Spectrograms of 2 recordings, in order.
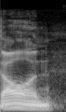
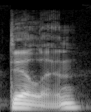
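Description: First: The name is said in a Pittsburgh accent. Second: The name is said in a plain accent.

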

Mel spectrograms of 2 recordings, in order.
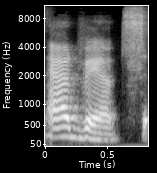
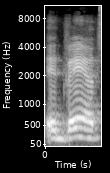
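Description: First: It is said unlike the everyday word advance. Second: It is said like the everyday word advance. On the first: This is how locals say the town name. The speaker calls it right. "pronounced advance" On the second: This follows the spelling, and locals mock it. The speaker calls it wrong. "if you pronounce it advance, people are really mean to you about it"

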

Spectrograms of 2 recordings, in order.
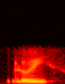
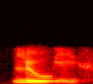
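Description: First: Spanish pronunciation, without the English stress on U. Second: English pronunciation, with the stress on the U. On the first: "and Spanish is just Luis" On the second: "you being a speaker, English speaker, it'll be Luis. There's an emphasis on the U"

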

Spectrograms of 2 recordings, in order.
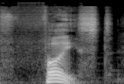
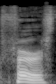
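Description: First: The vowel is an 'oi'-like sound. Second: The vowel is a plain 'er' sound. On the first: "they say the feist" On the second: "instead of somebody saying first"

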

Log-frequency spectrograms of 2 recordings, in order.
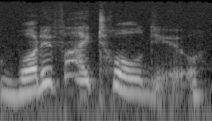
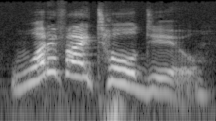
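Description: First: The voice is deliberately lowered and deep. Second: The voice is at its normal pitch. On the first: The speaker calls it right. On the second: The speaker calls it wrong.

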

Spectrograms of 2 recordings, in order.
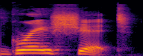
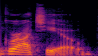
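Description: First: The name is said with two syllables. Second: The name is said with three syllables. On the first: The speaker calls it right. "Nope. No lie. It's gray shit" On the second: The speaker calls it wrong. "I'm going to say Gratio"

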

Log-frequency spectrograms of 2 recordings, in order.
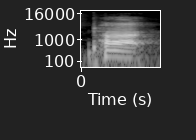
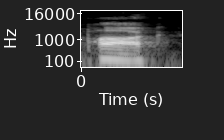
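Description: First: The name has the American pronunciation. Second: The name has the hometown crowd's local pronunciation. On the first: "in America, it's very clearly they're like this Pac" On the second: "not Pac"

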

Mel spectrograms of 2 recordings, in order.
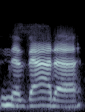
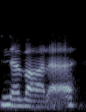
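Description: First: The name is said the way locals say it. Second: The name is said the way outsiders say it. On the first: The speaker calls it right. "it is Nevada" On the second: The speaker calls it wrong. "not Nevada"

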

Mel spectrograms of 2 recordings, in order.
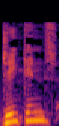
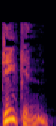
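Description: First: The name ends with a final s sound. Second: The name ends without a final s sound. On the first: This is the name's actual form. The speaker calls it right. "it's pronounced Dinkins" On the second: This is how someone else said the name. The speaker calls it wrong. "I think that's the way you pronounced it"

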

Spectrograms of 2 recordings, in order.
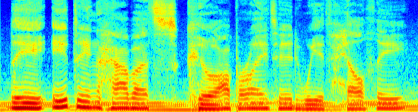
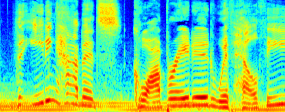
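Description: First: It is read in a put-on foreign accent. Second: It is read in a natural everyday voice. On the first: "foreign guy voice" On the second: "just in your normal voice"

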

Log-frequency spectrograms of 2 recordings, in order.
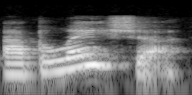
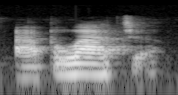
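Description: First: It is said the outsiders' way, with 'lay'. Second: It is said the local Appalachian way, with 'latch'.

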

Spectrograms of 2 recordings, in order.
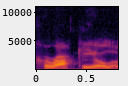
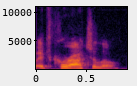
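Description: First: The middle consonant is not a ch sound. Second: The middle consonant is a ch sound. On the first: The speaker calls it wrong. "a lot of people say like Caracciolo" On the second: The speaker calls it right. "You guys got the ch sound"

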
